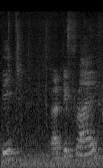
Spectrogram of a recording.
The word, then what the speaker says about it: Deprie: Pete Deprie. Am I pronouncing it?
